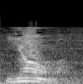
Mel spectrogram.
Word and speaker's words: yom: I just want to tell you about this Hebrew word, yom. Spell it in English, Y-O-M. It's not some Middle Eastern meditation. Yom. No. It's the Hebrew word for day, yom. Y-O-M.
